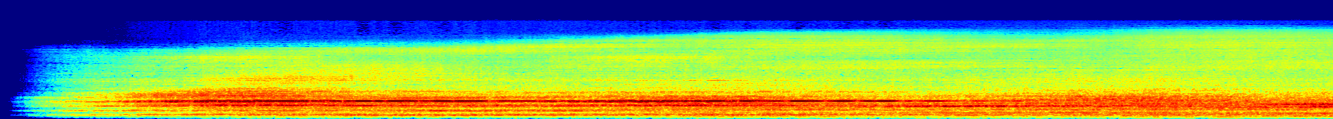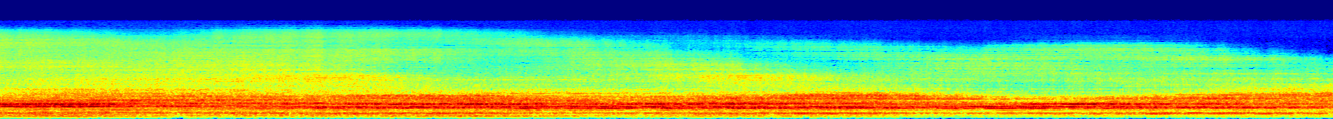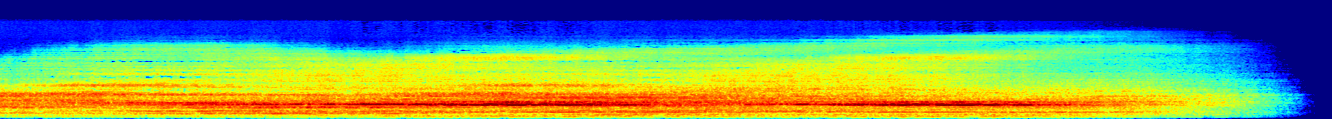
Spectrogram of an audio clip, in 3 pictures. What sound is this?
Granular drone with a low-pitched base and occasional higher pitches swells.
